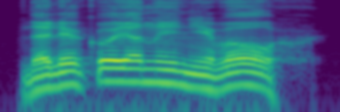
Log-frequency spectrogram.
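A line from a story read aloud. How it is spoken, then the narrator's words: Sighing. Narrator (Russian): вздохнул Андрей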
